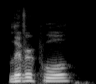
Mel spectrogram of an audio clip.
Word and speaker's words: Liverpool: Liverpool. Liverpool. Focus on the short vowel in lii and soft ending pool.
